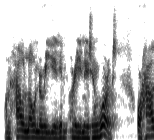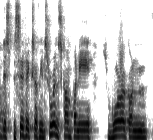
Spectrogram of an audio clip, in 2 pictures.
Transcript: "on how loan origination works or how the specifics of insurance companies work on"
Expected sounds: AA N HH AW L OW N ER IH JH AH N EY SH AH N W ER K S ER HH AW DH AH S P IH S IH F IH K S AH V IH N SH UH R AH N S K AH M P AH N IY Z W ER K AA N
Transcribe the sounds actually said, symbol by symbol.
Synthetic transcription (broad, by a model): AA N HH AW L OW N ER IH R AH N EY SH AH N W ER K S ER HH AW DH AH S P IH S IH F IH K S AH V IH N S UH AH N S K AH M P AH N IY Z W ER K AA N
